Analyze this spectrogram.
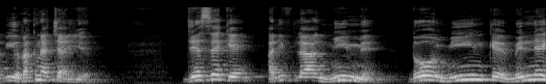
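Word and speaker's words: الم: پس الف لام میم کا تلفظ اس طرح نہیں ہوگا جیسے علم، بلکہ اس طرح ہوگا الف لام میم.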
